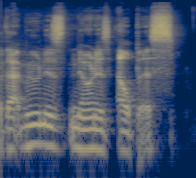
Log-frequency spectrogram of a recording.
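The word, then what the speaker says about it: Elpis: moon is known as elpus e l p i is how I've spelled it doing my hardest to not pronounce piss in that sentence but elus is the Moon's name now you get those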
